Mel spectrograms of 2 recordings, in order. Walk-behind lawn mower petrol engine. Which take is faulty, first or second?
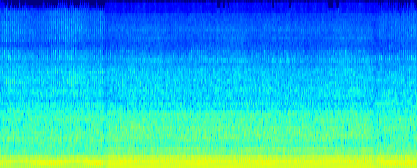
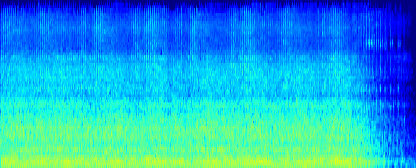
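second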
